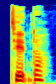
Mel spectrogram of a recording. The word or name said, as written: tender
